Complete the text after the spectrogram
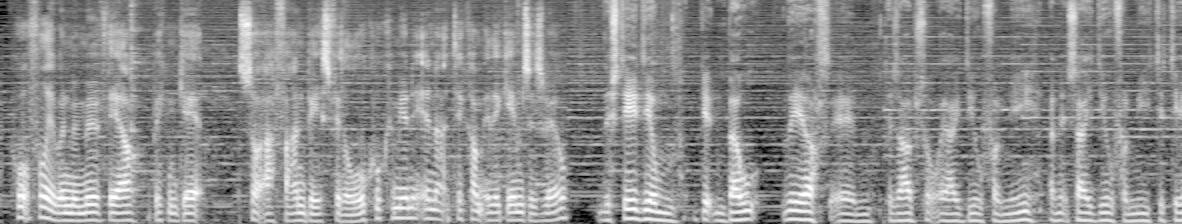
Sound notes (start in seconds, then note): none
